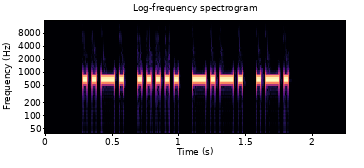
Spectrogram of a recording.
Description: Morse code, heard as a keyed tone, about 36 wpm, 700 Hz. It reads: F5CR
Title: DXCC-100 Call Signs - 4 Characters - 35wpm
